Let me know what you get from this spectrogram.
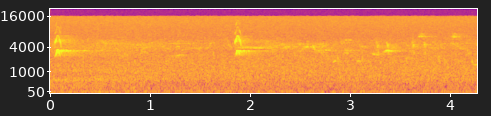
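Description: Faint outdoor ambience with a few short bird chirps: a clear one at the start and another about two seconds in, with fainter calls later.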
